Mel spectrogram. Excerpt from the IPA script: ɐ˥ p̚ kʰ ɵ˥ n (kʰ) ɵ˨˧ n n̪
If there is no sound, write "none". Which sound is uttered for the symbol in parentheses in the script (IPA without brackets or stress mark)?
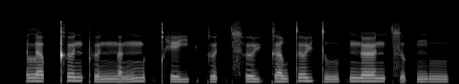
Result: pʰ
